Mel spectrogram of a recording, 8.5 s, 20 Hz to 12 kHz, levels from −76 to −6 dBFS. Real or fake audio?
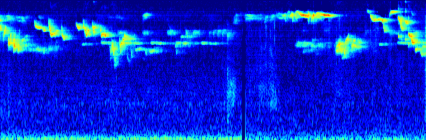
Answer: fake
